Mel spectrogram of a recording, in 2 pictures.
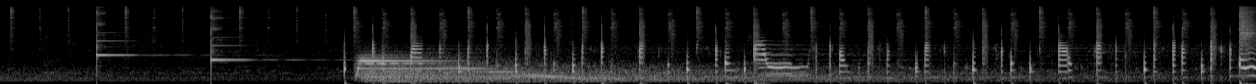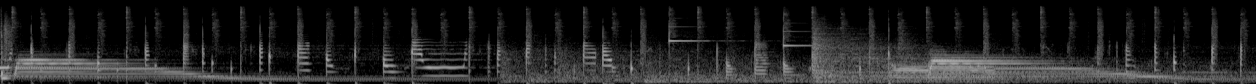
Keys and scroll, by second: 0.6 g, 1.5 r, 2.0 g, 3.6 r, 4.1 z, 4.9 g, 6.9 shift+d, 7.1 shift+z, 7.9 Escape, 9.6 m, 11.2 ctrl+z, 11.5 shift+d, 12.7 r, 13.2 g, 13.3 z, 14.7 m, 15.8 m, 16.8 Return, 17.3 shift+d, 17.5 shift+z, 18.5 z, 19.7 m, 21.1 0, 22.8 shift+d, 23.6 shift+z, 24.3 m, 24.9 s.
